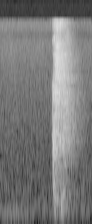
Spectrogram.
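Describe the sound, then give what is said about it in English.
A single sharp sneeze in a dusty setting bursts out abruptly after near silence, then trails off quickly. “Ah, see, you're sneezing on my hair. It's too dusty.”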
